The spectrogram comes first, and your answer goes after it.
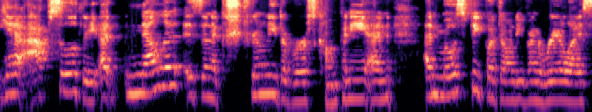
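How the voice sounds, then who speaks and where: A woman speaks with a Polish accent. Her pace is fairly quick. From Poland. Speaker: change management director. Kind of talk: podcast interview. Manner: halting, many fillers.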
